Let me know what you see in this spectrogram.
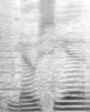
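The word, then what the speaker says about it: Gnosia: heard about this game noia with a g a silent g at the start that's supposedly come into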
